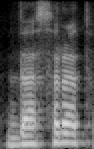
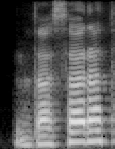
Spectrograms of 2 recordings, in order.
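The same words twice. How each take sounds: First: दशरथ said as dash-rath, middle vowel dropped; दशरथ in two syllables, das-rath; दशरथ clipped to dash-rath; correct pronunciation. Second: दशरथ said as da-sha-rath, every vowel sounded; दशरथ in three syllables, da-sa-rath; दशरथ with the middle a kept; wrong pronunciation. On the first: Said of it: "दशरथ होता है". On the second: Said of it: "दशरथ नहीं होता है". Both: Shown as a demonstration.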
